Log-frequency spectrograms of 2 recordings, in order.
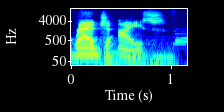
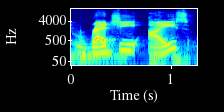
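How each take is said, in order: First: The name is said with two syllables, 'reg-ice'. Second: The name is said with three syllables, 'reggie-ice'. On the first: "or do you pronounce it Reg Ice?" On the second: "do you pronounce it Reggie Ice"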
